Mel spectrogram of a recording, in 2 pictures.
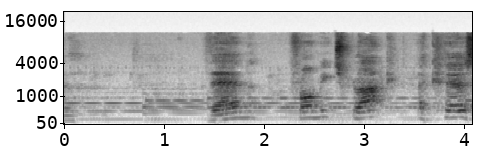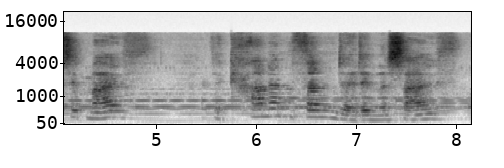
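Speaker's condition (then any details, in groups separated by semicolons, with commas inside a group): No condition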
